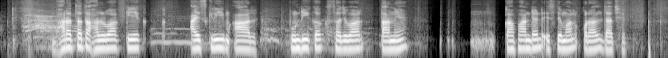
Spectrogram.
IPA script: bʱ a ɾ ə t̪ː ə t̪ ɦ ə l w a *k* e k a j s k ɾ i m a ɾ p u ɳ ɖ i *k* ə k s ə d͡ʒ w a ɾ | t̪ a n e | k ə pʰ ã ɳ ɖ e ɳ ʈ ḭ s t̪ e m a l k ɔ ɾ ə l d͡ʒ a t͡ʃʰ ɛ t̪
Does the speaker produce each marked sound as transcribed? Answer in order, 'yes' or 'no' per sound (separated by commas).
yes, yes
